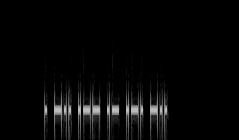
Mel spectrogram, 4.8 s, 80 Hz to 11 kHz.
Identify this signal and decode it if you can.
Morse code, heard as a keyed tone, about 25 wpm, 700 Hz. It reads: EDWARD
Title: USA Common Names - 25wpm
